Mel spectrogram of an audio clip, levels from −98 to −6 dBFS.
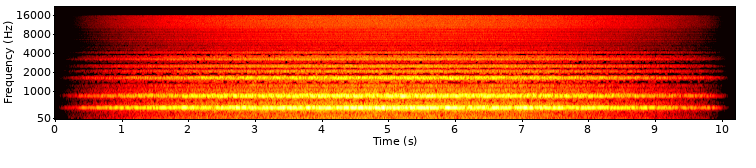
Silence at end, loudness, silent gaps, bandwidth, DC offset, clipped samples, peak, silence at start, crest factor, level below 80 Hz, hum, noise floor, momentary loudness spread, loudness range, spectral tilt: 0.65 s; -19 LUFS; none; 16 kHz; under 0.1%; under 0.1%; -4 dBFS; 0.6 s; 16 dB; -50 dBFS; none; -54 dBFS; 18 LU; 8 LU; -3 dB/octave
